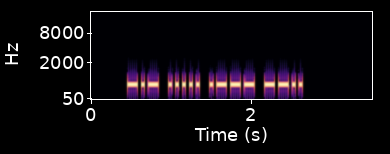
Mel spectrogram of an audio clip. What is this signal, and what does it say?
Morse code, heard as a keyed tone, about 28 wpm, 700 Hz. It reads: K5JZ
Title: USA Call Signs - 4 Characters - Repeated 2x - 28wpm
